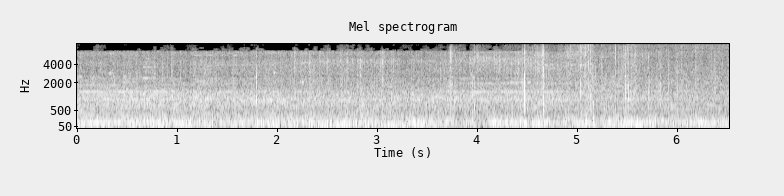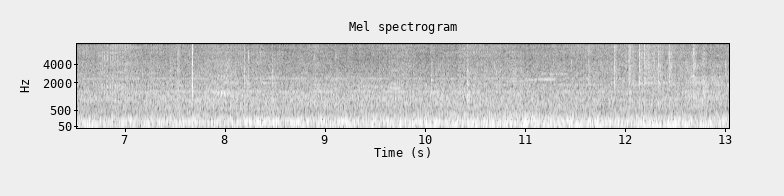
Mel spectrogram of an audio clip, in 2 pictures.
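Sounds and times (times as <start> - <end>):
sharp clicks of train wheels: 1.7 - 13.0
freight train rolling past: 5.3 - 13.0.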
